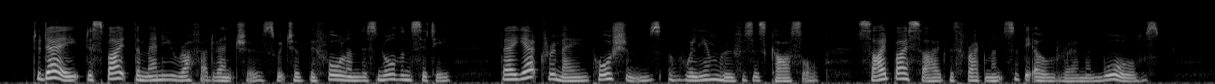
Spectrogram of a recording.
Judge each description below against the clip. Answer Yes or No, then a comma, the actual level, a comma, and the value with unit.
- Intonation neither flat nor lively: Yes, average, 4.6 semitones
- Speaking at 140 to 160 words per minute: Yes, average, 155 wpm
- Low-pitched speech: No, medium, 185 Hz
